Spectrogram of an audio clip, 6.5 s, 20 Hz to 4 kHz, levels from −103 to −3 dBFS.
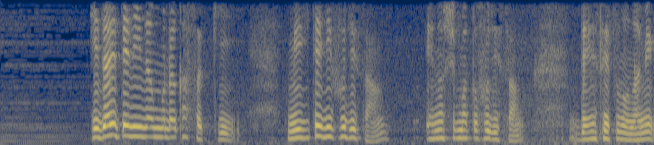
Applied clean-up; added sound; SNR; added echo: none; none; none; none.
